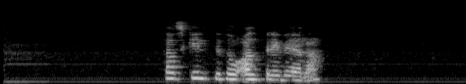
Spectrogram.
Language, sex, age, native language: Icelandic, female, 50-59, Icelandic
